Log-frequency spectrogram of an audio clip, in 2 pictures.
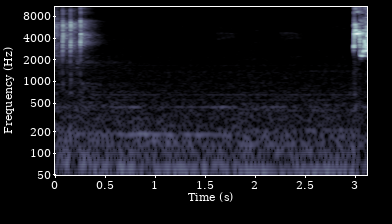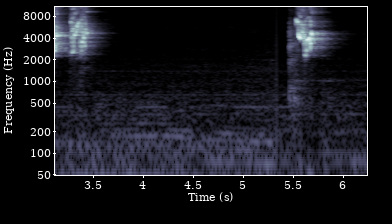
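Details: Lovebird of the fighter type, a bird kept for its long chatter (ngekek panjang) said to provoke other lovebirds: three short, harsh, buzzy squawk bursts, the last two close together, over a quiet low room hum.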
